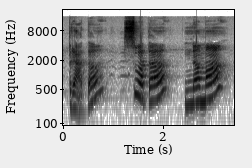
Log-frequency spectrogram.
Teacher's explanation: इसका उच्चारण ह होता है, लेकिन हम लोग हिंदी में 2 बिंदु के रूप में इसका प्रयोग करते हैं। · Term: विसर्ग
